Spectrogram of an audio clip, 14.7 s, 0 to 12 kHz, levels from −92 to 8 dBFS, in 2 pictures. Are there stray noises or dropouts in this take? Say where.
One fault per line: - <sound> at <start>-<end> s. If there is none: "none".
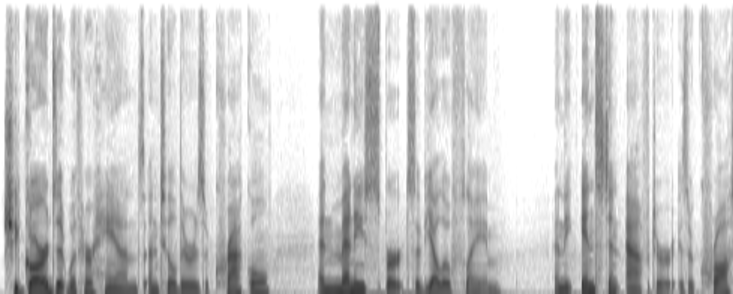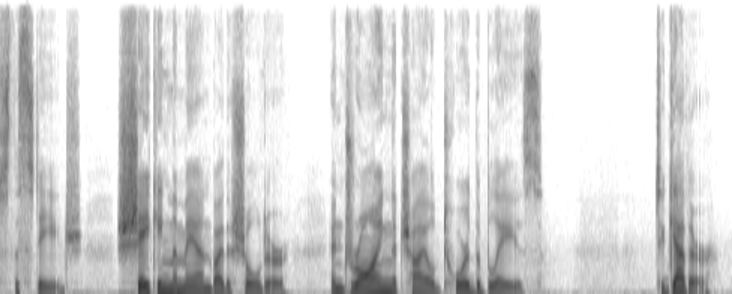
none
